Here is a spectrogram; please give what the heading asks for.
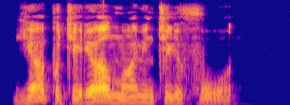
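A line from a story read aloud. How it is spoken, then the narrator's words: Sad reply. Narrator (Russian): грустно ответил тот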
